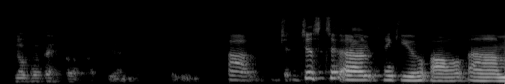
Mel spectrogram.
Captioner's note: judge faintly speaking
